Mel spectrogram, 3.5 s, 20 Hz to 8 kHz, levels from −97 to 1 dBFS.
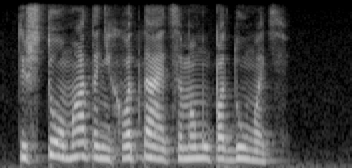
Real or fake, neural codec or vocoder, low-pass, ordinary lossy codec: real; none; 7.2 kHz; none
